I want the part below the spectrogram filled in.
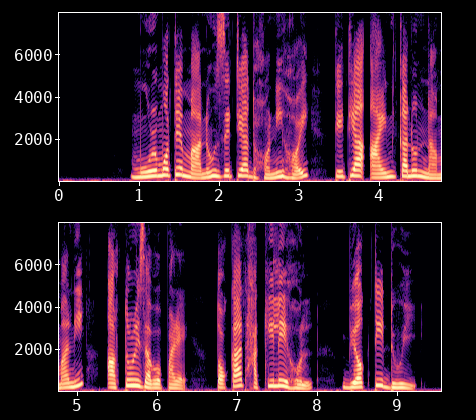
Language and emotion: Assamese, disgusted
